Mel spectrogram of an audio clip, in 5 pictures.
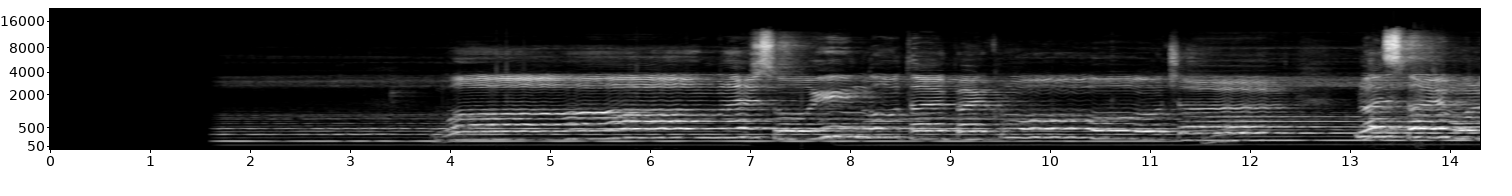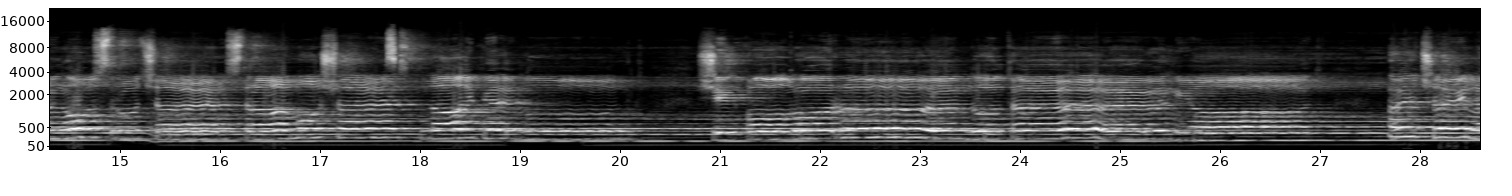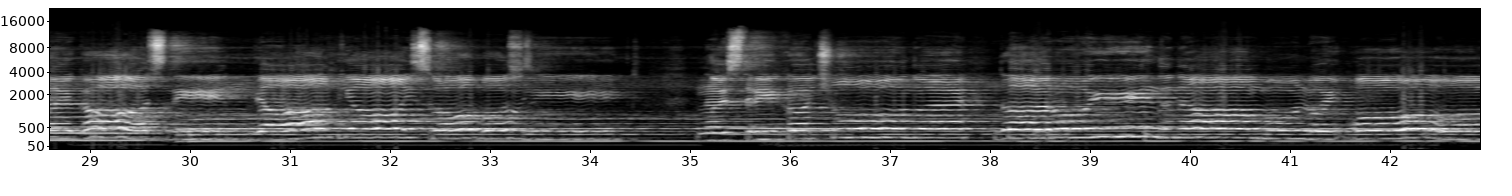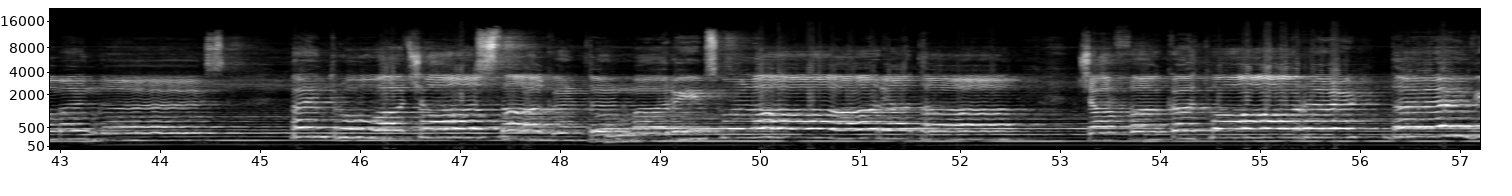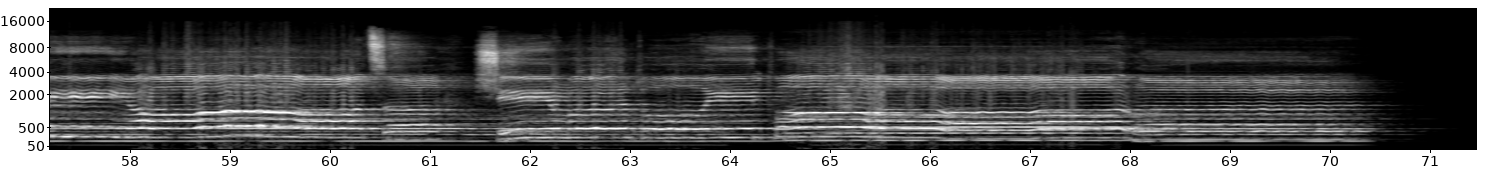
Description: Glasurile bisericești – varianta de tradiție bizantină TRIFON LUGOJAN
GLAS IV
12.-Glas-IV-Stihoavna.mp3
